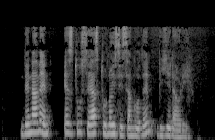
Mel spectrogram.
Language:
Basque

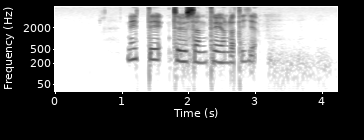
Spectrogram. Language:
Swedish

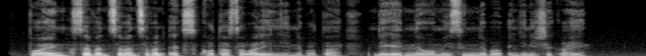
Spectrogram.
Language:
Kalenjin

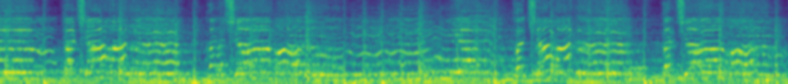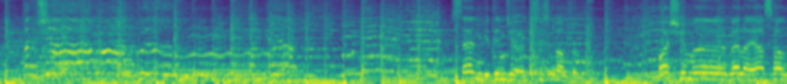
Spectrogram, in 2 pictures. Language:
Turkish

